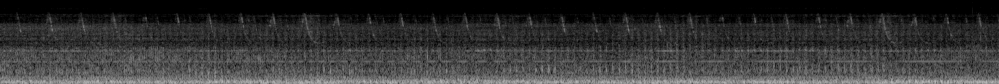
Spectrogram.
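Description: A Mil Mi-17 V-5 helicopter taxiing in Microsoft Flight Simulator gives a steady, loud turbine whine with rapid rotor chop that keeps an even, unbroken pace throughout, with no voices.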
